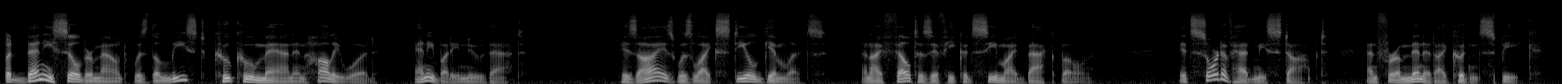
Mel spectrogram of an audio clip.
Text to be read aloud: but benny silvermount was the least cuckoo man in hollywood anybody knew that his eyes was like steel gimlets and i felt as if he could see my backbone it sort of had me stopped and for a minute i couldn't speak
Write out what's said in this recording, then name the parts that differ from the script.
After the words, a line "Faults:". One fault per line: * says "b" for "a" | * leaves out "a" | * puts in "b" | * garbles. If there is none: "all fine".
but benny silvermount was the least cuckoo man in hollywood anybody knew that his eyes was like steel gimlets and i felt as if he could see my backbone it sort of had me stopped and for a minute i couldn't speak
Faults:
all fine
